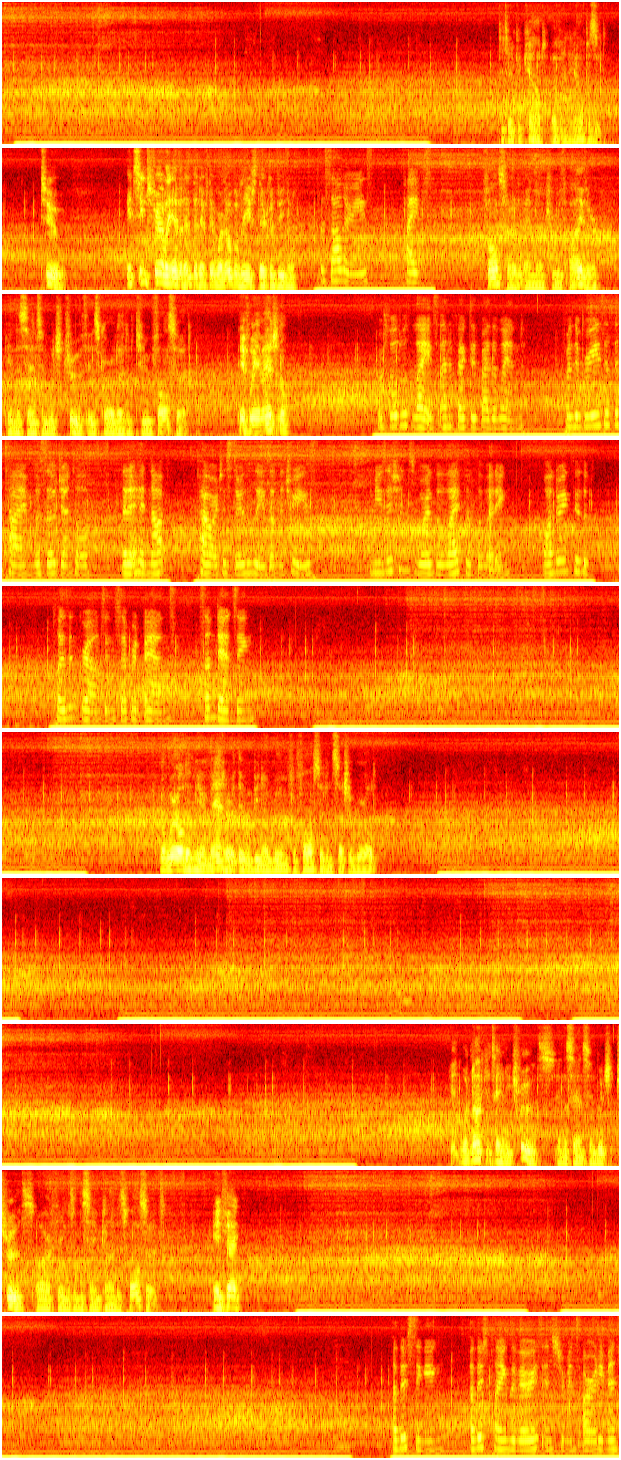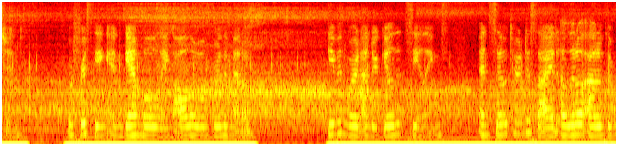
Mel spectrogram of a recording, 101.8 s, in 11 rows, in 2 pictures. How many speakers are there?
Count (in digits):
3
